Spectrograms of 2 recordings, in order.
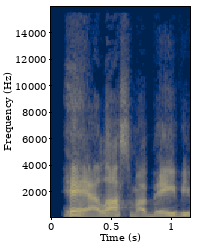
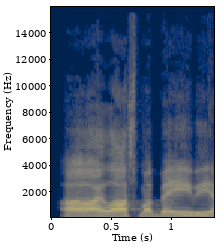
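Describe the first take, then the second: First: It sounds carefree and defiant. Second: It sounds mournful and self-pitying.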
